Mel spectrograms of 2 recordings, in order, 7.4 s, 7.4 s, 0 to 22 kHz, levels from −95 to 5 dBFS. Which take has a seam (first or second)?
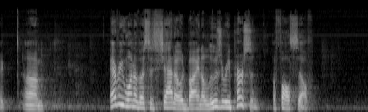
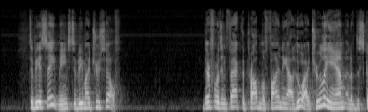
second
